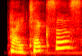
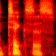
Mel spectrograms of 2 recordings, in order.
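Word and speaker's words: Ptyxis: Canonical replaced legacy tools with modern GTK 4 and libadwaita apps, including uh Pytekxis, is that how it's pronounced? I think it'd be Tekxis, but Okay, Tekxis. Yeah, fine. Whatever.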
